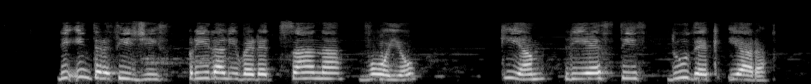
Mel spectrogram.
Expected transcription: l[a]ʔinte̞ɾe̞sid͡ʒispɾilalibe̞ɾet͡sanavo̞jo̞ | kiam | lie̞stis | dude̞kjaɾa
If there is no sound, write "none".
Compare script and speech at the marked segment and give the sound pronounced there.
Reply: i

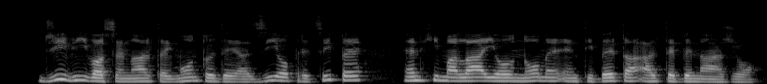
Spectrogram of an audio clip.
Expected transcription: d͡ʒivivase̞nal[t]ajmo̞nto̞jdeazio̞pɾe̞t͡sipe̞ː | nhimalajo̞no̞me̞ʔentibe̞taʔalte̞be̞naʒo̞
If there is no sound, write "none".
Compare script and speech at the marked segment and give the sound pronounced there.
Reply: t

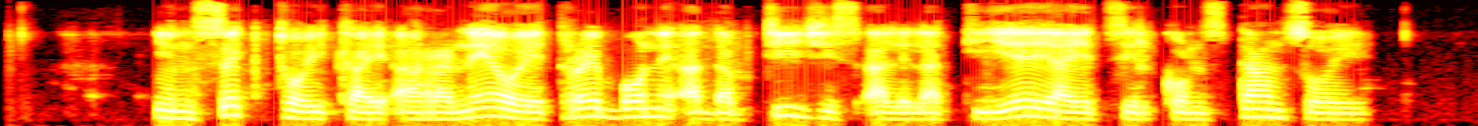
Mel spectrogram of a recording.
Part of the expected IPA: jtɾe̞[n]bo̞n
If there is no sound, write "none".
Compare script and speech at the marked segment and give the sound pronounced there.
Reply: none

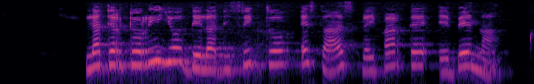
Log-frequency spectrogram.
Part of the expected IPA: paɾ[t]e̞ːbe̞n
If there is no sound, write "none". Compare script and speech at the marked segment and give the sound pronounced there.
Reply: t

